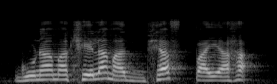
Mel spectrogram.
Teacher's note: Visarga changes to upadhmaniya.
